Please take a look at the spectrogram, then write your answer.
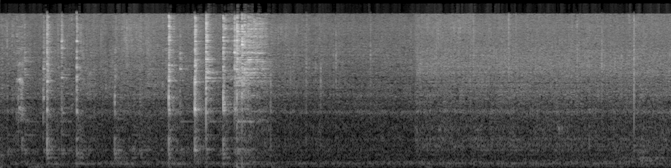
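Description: Mushrooms sauté in a pan while spices go in, a run of sharp metallic spatula scrapes and taps over a gentle frying sizzle, then a softer steady hiss.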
